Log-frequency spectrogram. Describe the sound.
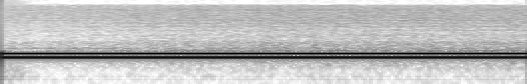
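A single pure electronic tone from a demonstration of a major-third interval, held at a constant mid pitch. It is loud and unwavering for nearly three seconds, with no talk.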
